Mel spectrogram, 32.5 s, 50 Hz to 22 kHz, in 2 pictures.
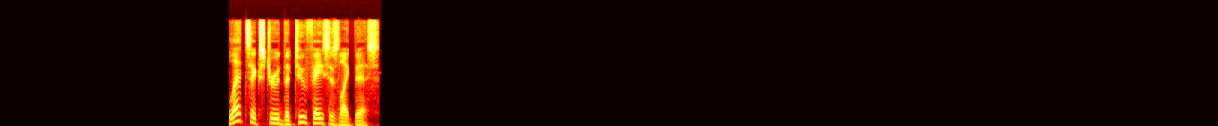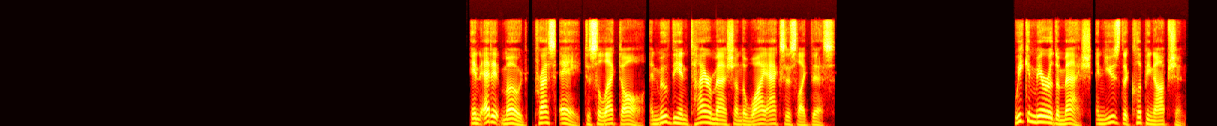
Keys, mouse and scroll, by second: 0.0 shift+click, 1.0 click, 3.0 middle click, 5.4 middle click, 5.8 middle click, 6.5 e, 12.6 KP_7, 14.0-14.7 scroll up 4, 14.7 shift+middle click, 15.8 click, 17.2 click, 21.4 Tab, 21.9-22.5 scroll down 4, 23.0 Tab, 24.0 a, 24.6 g, 29.2 click, 29.9 click.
